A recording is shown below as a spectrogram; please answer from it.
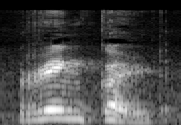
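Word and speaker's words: wrinkled: फिर राउंड लोंग Wavell रिंकल्ड इस में डब्लू साइलेंट होगा नोज लॉन्ग फ्लाइट ब्रॉड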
